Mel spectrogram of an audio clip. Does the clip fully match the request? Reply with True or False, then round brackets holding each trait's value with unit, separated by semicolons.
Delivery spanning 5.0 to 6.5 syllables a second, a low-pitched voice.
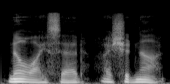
False (4.4 syllables/s; 110 Hz)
